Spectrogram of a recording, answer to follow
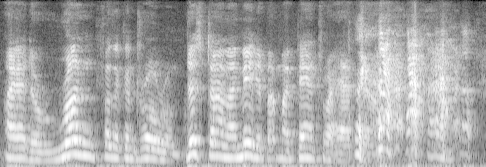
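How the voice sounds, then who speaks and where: An older man reminiscing casually as a former radio broadcaster, an animated storyteller who acts out the exchanges he remembers. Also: sits high, normal speed, heavy background noise. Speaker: retired radio broadcaster recalling his career.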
